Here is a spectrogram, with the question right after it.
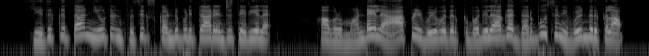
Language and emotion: Tamil, angry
